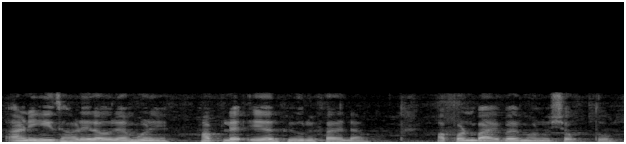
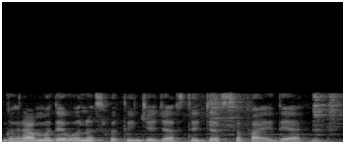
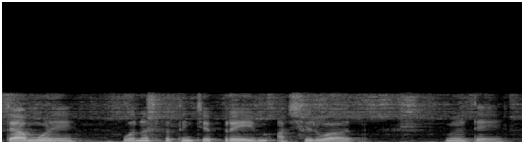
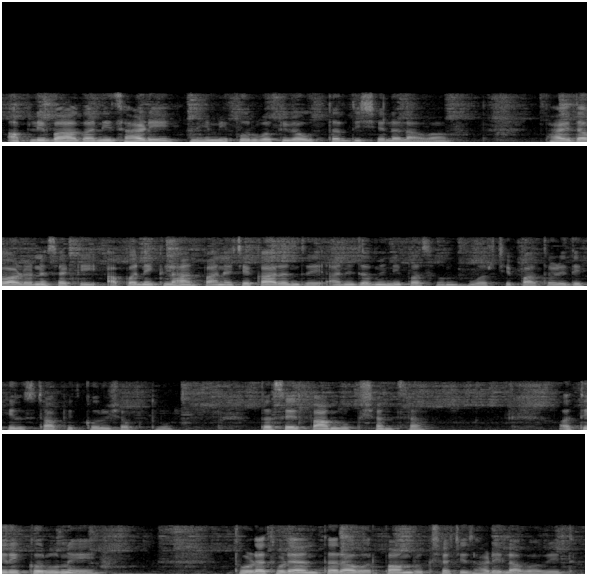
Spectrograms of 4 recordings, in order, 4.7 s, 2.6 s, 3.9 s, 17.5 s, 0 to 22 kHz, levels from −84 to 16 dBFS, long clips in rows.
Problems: constant background noise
